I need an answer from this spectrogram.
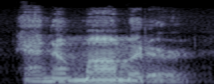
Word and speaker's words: anemometer: is blowing and anemometer and that's how you pronounce it anemometer measures wind speed so the definition anomer a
